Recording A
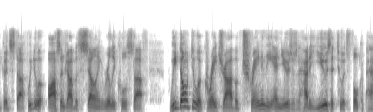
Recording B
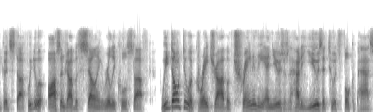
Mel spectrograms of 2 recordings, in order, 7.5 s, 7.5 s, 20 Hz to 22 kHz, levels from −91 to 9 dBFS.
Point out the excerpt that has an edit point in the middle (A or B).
B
